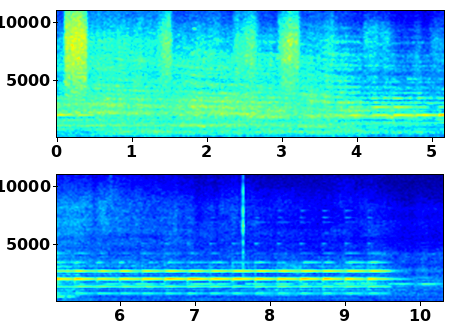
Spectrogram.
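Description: Electric commuter train passing close by with a rush of wheel and rail noise that fades as it pulls away. A level-crossing warning bell rings steadily about twice a second throughout and stops shortly before the end.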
